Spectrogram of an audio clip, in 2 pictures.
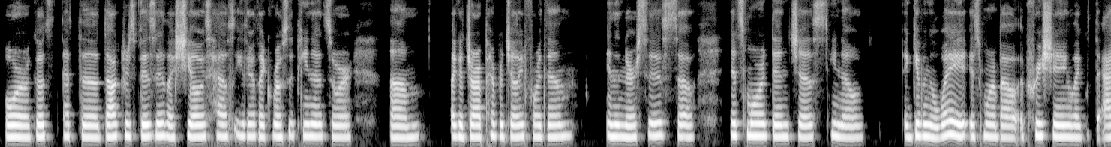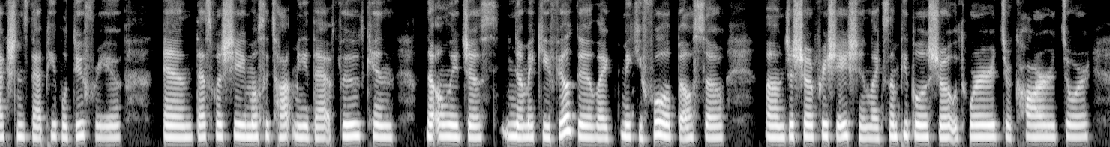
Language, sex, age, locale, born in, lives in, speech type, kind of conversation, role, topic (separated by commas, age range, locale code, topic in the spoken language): English, female, 25-29, en-US, United States, United States, conversation, unstructured, none, What is your favorite comfort food, and what is the story behind it?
